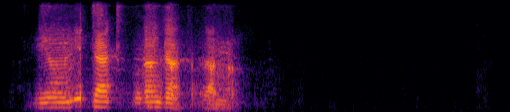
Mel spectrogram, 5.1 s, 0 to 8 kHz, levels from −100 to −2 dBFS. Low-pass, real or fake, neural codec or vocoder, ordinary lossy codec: 7.2 kHz; fake; codec, 44.1 kHz, 1.7 kbps, Pupu-Codec; Opus, 16 kbps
